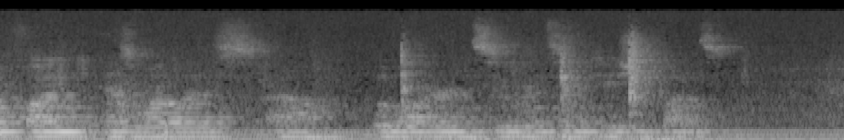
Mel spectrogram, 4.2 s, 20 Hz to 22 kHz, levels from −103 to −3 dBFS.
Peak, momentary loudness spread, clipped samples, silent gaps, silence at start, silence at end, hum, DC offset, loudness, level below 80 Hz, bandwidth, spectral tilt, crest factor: -18 dBFS; 11 LU; under 0.1%; none; 0 s; 0 s; 60 Hz at -45 dBFS; under 0.1%; -36 LUFS; -46 dBFS; 15.5 kHz; -6 dB/octave; 16 dB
